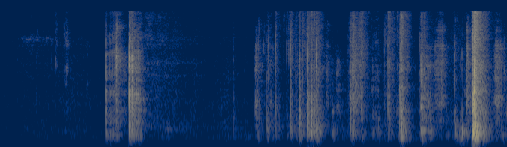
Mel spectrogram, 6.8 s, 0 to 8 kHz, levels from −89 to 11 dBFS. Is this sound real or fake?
real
